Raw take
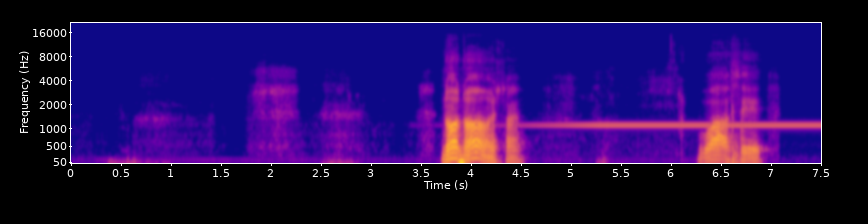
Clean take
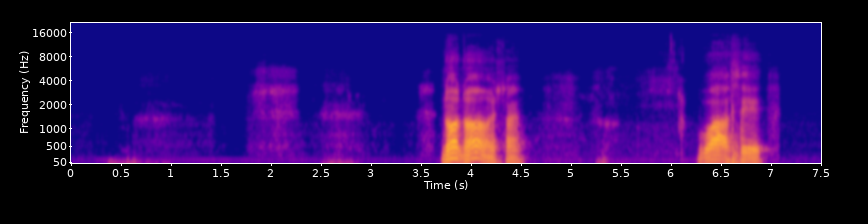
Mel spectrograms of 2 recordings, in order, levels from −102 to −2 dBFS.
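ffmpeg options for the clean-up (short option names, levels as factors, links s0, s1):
-filter_complex "[0:a]bandreject=f=1100:w=30,asplit=3[s0][s1][s2];[s0]afade=t=out:st=3.86:d=0.02[s3];[s1]highpass=f=140:w=0.5412,highpass=f=140:w=1.3066,afade=t=in:st=3.86:d=0.02,afade=t=out:st=3.98:d=0.02[s4];[s2]afade=t=in:st=3.98:d=0.02[s5];[s3][s4][s5]amix=inputs=3:normalize=0,asetnsamples=n=441:p=0,asendcmd='4.26 volume volume 4.5dB',volume=1"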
